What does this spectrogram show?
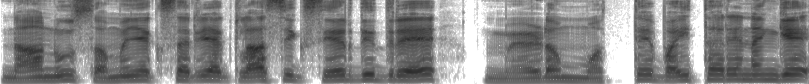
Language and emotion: Kannada, fearful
